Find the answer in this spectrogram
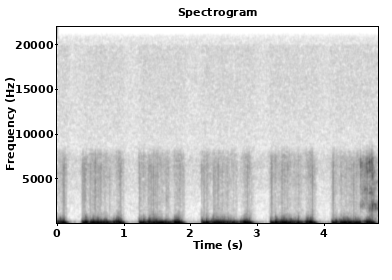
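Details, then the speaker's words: Mitral stenosis at the mitral focus: low-pitched heart sounds with an opening snap after the second sound, followed by a long diastolic rumbling murmur, with reinforced first heart sound and radiation to the axilla. "Chasquido es como cuando tú tiras una piedra al agua, así, ¿no? Es un chasquido de agua. El CH es chasquido, eso se llama chasquido de apertura."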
